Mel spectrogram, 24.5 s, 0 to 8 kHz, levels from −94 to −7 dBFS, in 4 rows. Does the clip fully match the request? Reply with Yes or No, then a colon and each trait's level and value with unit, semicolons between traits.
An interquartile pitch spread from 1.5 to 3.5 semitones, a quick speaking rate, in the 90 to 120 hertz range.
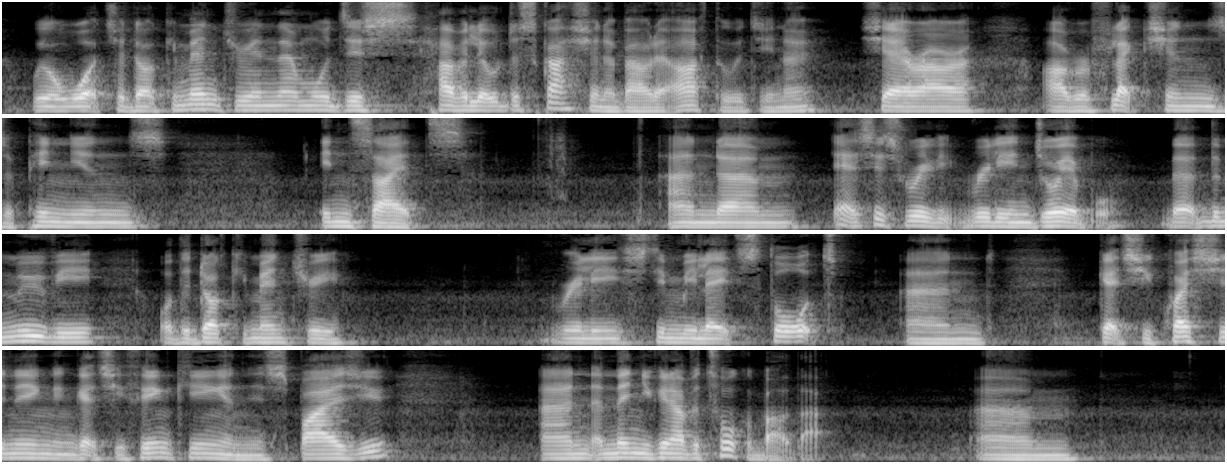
No: narrow, 2.5 semitones; average, 150 wpm; low, 110 Hz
